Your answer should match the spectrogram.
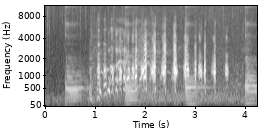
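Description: Several people laughing in quick bursts over a held note of background music.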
